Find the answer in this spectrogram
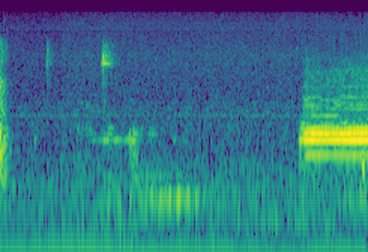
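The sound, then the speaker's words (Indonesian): After near-silence broken by a few faint clicks, an electric fan switches on and runs noisily, a loud steady whir with a droning, humming tone that continues to the end. “Kipasnya ribut bener.”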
